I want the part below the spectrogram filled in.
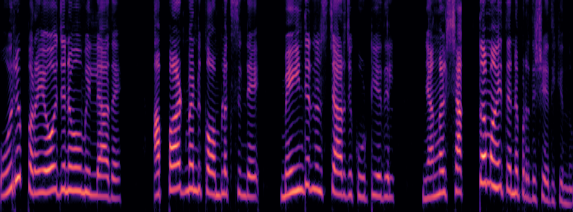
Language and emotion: Malayalam, angry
